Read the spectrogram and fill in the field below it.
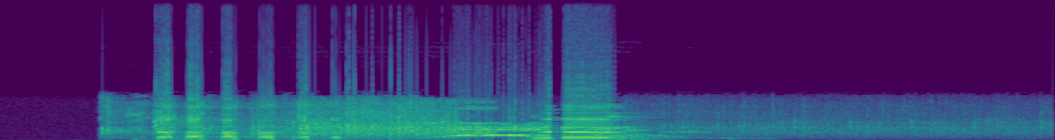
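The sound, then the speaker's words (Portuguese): A burst of audience applause starts abruptly, dense rapid clapping with voices cheering over it, then drops after a few seconds to a softer, fading wash of noise. “Enquanto houver biba, haverá palmas.”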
